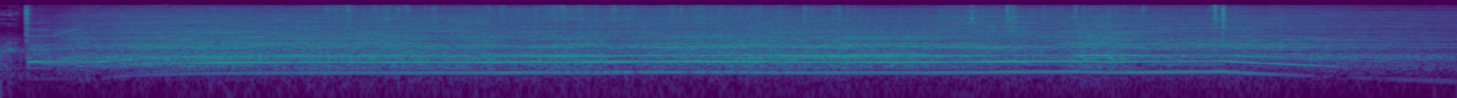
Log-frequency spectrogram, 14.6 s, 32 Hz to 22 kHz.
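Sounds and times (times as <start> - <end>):
vacuum cleaner running: 0.1 - 14.5
vacuum cleaner switch click: 0.3 - 0.6, 12.0 - 12.5.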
